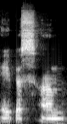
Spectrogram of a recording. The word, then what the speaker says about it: Apess: And you'll notice that while my introducers say Apess and I'm saying Apess, the pronunciation of the name is there are various different pronunciations. I go with Apess for various different reasons, but I just thought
